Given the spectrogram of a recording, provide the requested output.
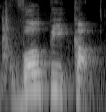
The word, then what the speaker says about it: Volpe Cup: John, ano ba ang pronunciation niyan? Volpe Cup.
